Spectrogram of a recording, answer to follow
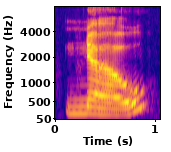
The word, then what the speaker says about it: know: No. This is the word know. I'm going to underline K-N. Let's talk about this silent K. When you say the word know, the K is silent.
